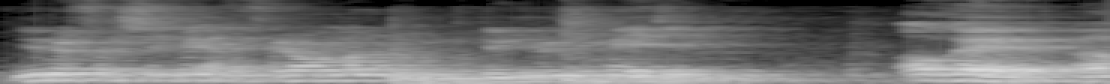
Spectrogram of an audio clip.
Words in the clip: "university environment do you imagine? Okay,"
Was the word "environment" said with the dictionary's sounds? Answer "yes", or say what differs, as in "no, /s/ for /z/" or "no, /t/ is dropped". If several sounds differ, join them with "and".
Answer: no, /f/ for /v/ and /n/ is dropped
